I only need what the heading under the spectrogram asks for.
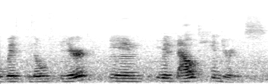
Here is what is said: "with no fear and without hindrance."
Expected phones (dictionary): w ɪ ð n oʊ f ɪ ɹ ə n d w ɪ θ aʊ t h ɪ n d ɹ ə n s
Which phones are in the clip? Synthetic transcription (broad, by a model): w ɪ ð n oʊ f ɪ ɹ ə n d w ɪ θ aʊ t h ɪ n d ɹ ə n s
